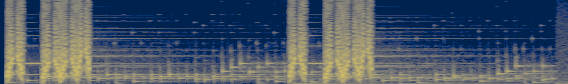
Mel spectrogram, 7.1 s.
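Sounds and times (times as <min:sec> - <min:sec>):
Pacman waka waka sound on Huawei: 0:00.1 - 0:01.2, 0:03.6 - 0:04.7.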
